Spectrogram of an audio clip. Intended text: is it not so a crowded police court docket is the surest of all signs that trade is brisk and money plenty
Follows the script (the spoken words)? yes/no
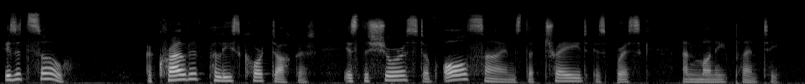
no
